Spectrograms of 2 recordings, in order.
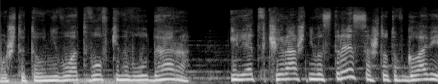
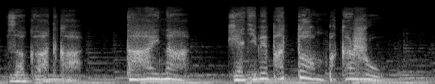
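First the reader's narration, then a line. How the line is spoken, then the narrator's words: Whisper in the ear. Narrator (Russian): зашептал мне на ухо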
